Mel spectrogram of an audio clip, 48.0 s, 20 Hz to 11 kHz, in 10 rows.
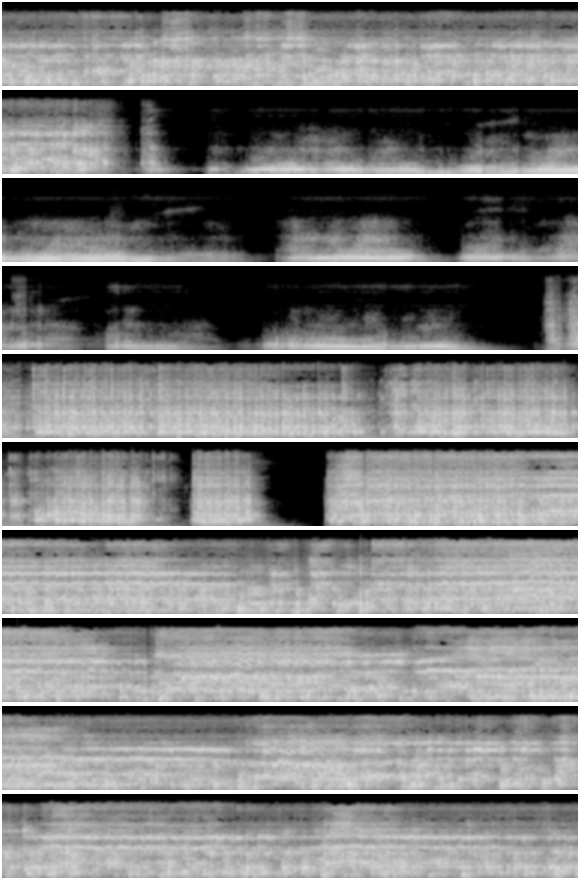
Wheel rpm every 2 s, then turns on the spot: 160, 160, 120, 0, 0, 0, 0, 0, 0, 0, 20, 20, 30, 60, 160, 170, 160, 160, 160, 160, 160, 160, 160, 160.
20-26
